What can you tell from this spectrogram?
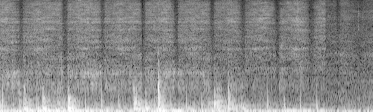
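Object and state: Copper handbag being polished.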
